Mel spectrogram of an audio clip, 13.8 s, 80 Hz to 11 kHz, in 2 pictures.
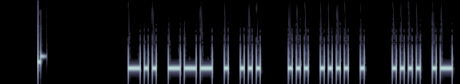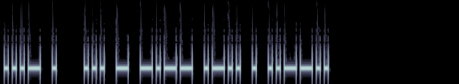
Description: Morse code, heard as a keyed tone, about 20 wpm, 700 Hz. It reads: DOES SHE HAVE STYLE?
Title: Sentences from Top 800 Words 20wpm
